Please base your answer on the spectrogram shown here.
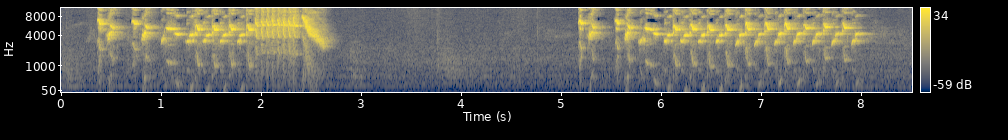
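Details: Canary song in two long bursts of rapid, high trilled phrases, each lasting about two and a half seconds. The first burst includes a dense buzzy rattle midway. A quiet gap separates the bursts.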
